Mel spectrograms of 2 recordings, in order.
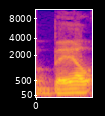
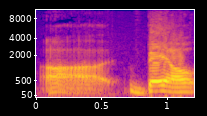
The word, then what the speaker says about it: Baal: And then Baal, or he says Bel, B-E-L, or Baal, he spells it B-A-A-L, how the Bible spells Baal or Baal, it's pronounced in Hebrew, which is the Canaanite god.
